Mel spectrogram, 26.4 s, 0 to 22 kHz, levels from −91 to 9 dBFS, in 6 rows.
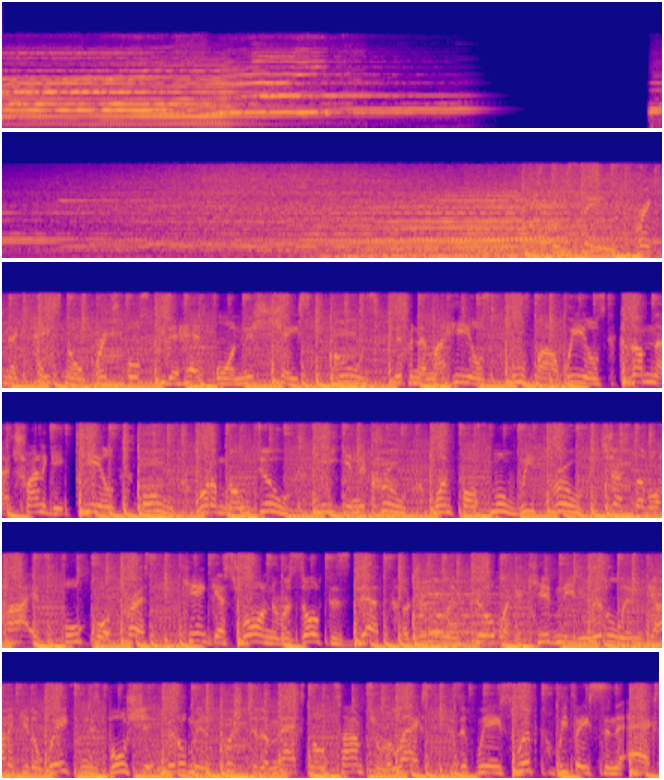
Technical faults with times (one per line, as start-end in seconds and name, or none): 3.05-4.34 long network dropout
